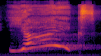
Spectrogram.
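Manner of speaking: high, loud yelp; yelling. Acted. Froggy stung by Dad's aftershave, high yell. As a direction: yelp at the sudden sting. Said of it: "he yelled".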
